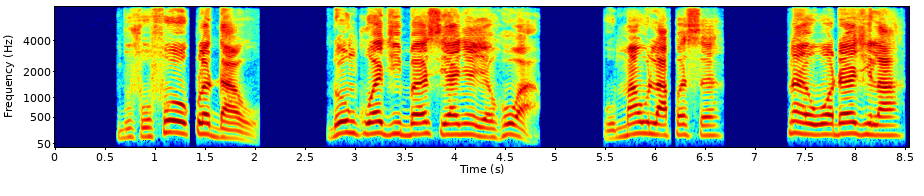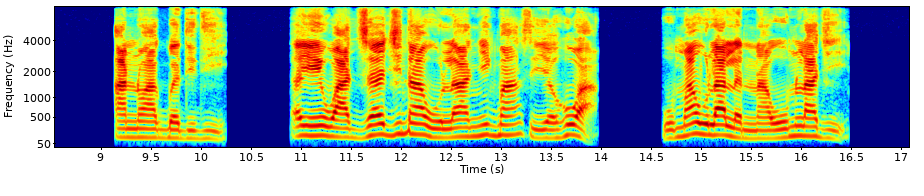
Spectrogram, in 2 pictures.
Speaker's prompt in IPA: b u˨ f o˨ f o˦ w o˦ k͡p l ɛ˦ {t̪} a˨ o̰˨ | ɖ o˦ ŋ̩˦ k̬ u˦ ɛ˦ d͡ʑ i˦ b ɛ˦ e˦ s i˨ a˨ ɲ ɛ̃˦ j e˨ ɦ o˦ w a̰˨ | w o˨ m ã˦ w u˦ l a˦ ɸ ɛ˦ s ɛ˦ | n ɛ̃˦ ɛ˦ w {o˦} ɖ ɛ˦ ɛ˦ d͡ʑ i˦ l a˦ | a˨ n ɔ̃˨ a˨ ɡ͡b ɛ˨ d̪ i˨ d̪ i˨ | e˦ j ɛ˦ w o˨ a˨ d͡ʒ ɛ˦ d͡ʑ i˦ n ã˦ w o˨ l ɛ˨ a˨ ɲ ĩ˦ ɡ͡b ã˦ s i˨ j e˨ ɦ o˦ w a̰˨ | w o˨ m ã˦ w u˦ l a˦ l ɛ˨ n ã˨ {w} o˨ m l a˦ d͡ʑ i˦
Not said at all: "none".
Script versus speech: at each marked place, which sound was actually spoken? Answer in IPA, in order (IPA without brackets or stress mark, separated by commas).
d̪, ɔ˦, w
